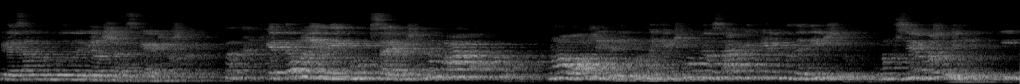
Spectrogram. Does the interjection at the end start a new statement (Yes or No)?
No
